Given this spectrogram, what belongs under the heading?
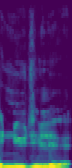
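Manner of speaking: Nutella with exaggerated oo in every syllable; silly Frenchified Nutella, all oo vowels; mock French Nutella. Accusing co-host of saying it fancy, mock French Nutella. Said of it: "you do say".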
